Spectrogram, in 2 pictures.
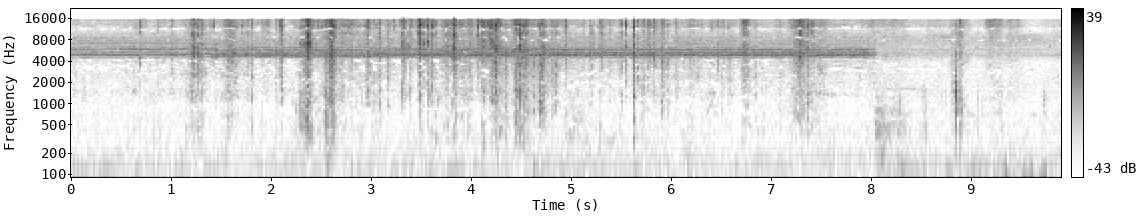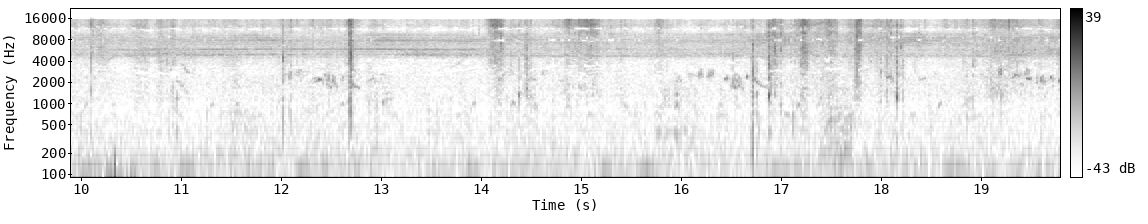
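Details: Oxen and cows eating grass while walking: repeated sharp crunching and tearing snaps, irregular but frequent, with a continuous shrill insect drone for the first eight seconds and occasional soft low thumps.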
